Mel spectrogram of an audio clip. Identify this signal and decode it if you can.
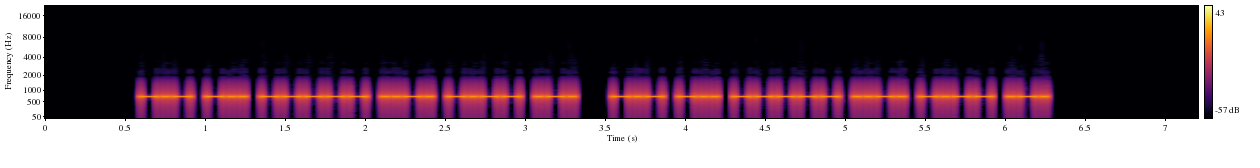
Morse code, heard as a keyed tone, about 34 wpm, 700 Hz. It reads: KD0FYR KD0FYR
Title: USA Call Signs Repeated 2x 35wpm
